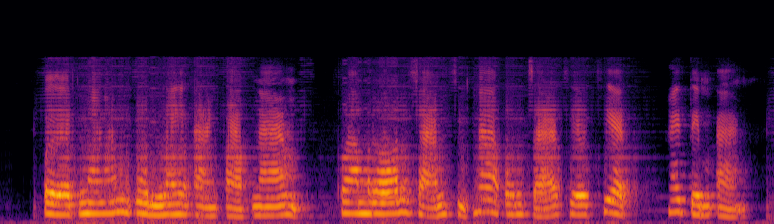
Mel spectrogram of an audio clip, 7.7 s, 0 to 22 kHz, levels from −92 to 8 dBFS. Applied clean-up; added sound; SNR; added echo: neural separator model SepFormer DNS4.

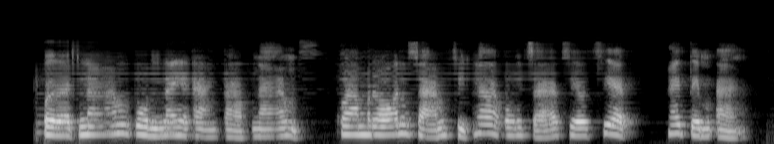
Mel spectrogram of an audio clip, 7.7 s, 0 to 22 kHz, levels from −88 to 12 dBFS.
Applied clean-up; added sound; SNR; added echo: neural mask model DeepFilterNet 3.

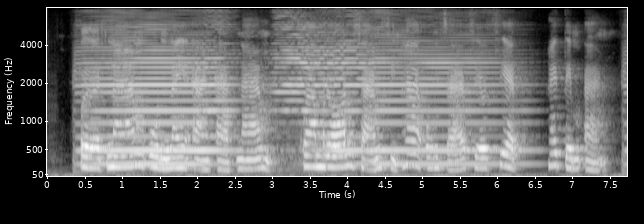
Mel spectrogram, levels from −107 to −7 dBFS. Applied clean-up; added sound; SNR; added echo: none; Bowed string instrument; 3 dB; reverberation time 0.4 s.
